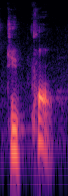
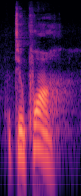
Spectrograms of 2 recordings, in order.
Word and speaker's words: Dupont: It's a silent T. It's Dupont. – Dupont.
